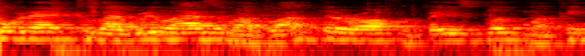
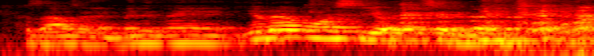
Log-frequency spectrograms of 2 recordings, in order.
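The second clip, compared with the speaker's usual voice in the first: normal talking voice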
